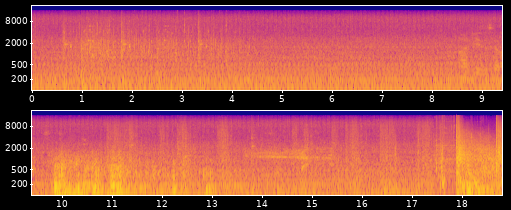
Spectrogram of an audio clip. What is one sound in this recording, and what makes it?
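A small motorbike engine hums steadily.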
